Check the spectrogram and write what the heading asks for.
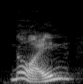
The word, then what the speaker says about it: nine: So number nine starts and finishes in the same N nasal consonant sound, because of course the E at the end of this word is silent.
